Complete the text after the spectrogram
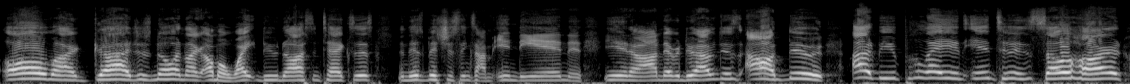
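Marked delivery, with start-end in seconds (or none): none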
